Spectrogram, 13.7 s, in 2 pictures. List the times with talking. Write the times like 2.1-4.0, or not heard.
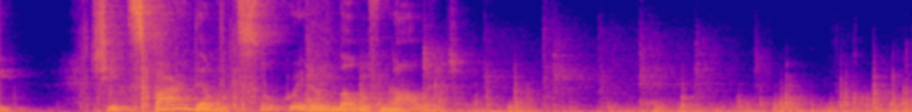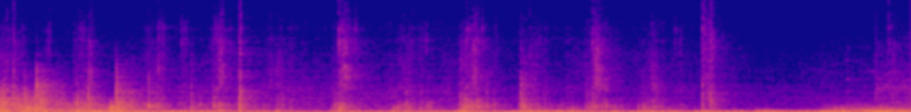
0.0-3.3.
